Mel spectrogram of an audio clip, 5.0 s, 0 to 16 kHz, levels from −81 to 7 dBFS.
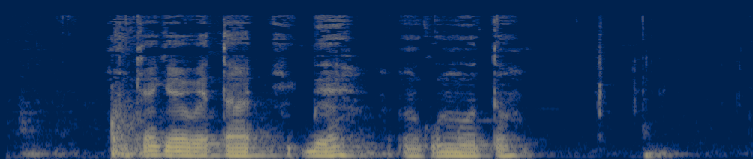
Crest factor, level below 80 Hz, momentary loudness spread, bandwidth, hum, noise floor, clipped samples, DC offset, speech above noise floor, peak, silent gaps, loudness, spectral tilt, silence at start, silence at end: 18 dB; -34 dBFS; 19 LU; 11.5 kHz; none; -63 dBFS; under 0.1%; under 0.1%; 40 dB; -8 dBFS; none; -25 LUFS; -7 dB/octave; 0.15 s; 0.6 s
